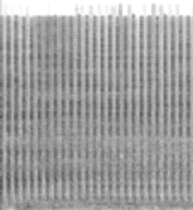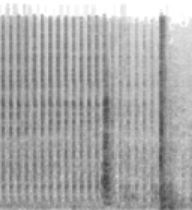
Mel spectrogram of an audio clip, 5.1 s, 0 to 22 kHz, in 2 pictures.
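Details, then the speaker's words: Impala 9C1 from Florida with a worn HVAC blend door actuator. It knocks fast and evenly, at about nine knocks a second, without pause and very loudly. The actuator needs replacing. "Yes, those are my blend-door bongos. Those beautiful blend-door bongos."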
